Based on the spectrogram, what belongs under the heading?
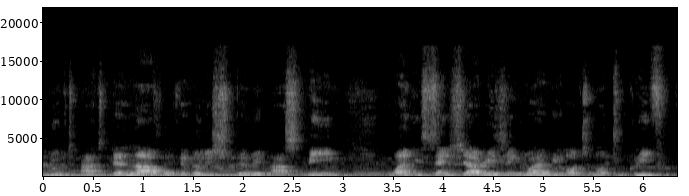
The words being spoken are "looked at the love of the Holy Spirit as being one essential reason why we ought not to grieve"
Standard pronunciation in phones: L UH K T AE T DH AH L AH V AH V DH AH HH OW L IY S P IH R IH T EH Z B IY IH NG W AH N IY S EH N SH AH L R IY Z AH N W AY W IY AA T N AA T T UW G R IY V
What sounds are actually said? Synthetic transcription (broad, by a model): L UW K T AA T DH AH L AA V AH V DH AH HH OW L IY S P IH R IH T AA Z B IY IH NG W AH N IY S EH N SH AH L R IY Z AH N W AY W IY AA T N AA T T UW G R IY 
